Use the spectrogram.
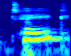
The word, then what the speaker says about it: take: Також читаємо з таким придиханням трошки. Ть, ть, не просто т. Твердо, а м'якенько. Т. Take your time.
